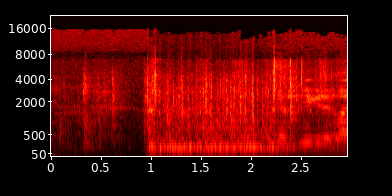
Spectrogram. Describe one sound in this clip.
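An electric motor starts up and hums steadily with a loud whir.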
